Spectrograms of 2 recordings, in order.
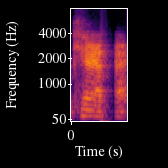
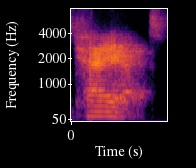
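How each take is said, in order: First: The vowel is short and plain. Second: The vowel is drawn out in a drawl.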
